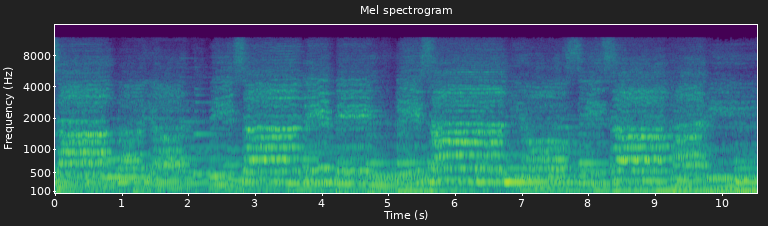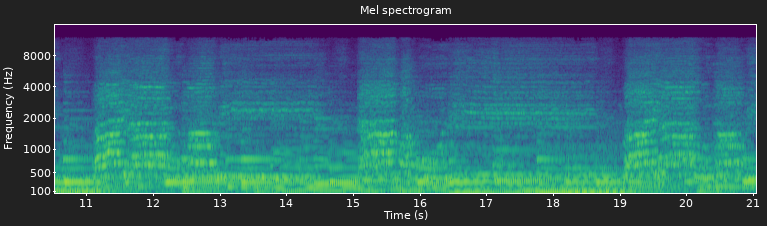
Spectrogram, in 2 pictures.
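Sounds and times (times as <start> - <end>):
church choir singing a hymn: 0.0 - 21.0.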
